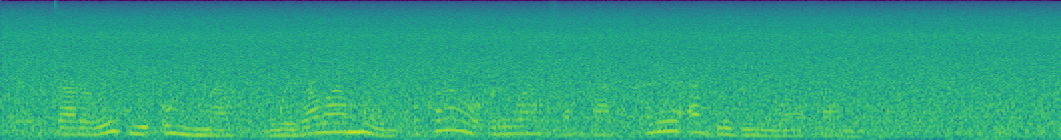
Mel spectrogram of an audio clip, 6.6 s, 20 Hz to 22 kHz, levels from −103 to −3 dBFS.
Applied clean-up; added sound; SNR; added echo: none; Water; -2 dB; none.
